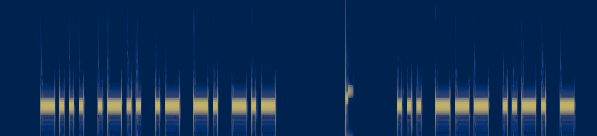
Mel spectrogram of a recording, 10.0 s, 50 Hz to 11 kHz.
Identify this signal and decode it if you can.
Morse code, heard as a keyed tone, about 15 wpm, 700 Hz. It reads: BLANK SOFT
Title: Sentences from Top 1500 Words - New Word Drill - 15wpm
